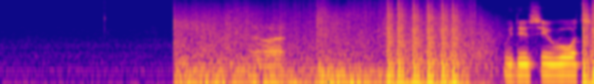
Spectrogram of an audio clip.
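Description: Rapid gunfire bursts from a rifle shooting through a wall in a Counter-Strike match, heard under a caster's loud excited commentary, with crowd noise swelling and a rattling volley near the end.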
